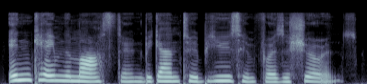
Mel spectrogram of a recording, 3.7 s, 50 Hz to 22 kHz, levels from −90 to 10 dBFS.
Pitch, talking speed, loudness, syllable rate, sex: 205 Hz, 195 wpm, -17 LUFS, 5.6 syllables/s, female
